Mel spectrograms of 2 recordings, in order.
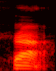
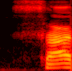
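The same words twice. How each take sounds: First: It starts with a soft th sound. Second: It starts with a plain hissing s sound. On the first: The speaker calls it right. "असल में ये है सा" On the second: The speaker calls it wrong. "सा की जगह सीन लगा देता है"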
